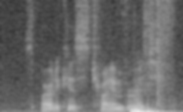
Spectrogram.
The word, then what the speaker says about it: Spartacus Triumvirate: So this is Spartacus Triumvirate. Did I pronounce that right? Yes.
